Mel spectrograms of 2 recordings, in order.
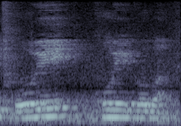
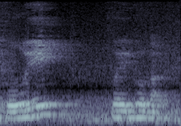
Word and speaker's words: Khoekhoegowab: Instead of, listen to my tone, instead of saying Khoekhoegowab, they would say Khoekhoegowab. This is the correct one. There are 4 tones in Khoekhoegowab. Khoe, just the second from bottom, that's the lowest one. But they pronounce it Khoe with the third from bottom. That means something totally different.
